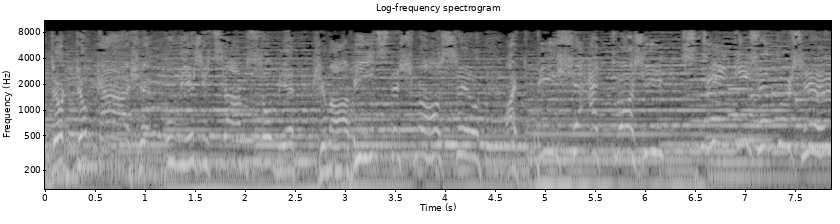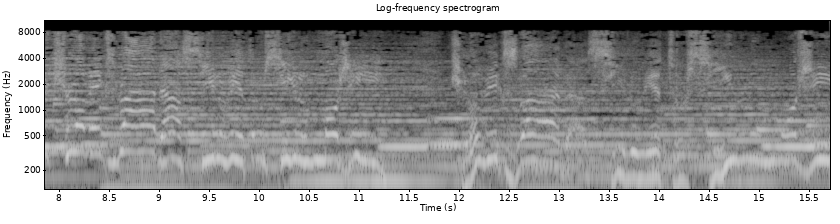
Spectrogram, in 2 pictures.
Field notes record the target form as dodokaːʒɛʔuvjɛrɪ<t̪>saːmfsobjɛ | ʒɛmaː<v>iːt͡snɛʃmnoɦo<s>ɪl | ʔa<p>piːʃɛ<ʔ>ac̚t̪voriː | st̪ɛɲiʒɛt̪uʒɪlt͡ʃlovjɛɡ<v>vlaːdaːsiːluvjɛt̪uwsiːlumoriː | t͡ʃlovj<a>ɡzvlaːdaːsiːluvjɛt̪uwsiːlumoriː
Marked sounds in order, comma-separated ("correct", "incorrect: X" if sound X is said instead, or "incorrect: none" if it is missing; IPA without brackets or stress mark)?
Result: correct, correct, correct, incorrect: c, correct, incorrect: z, incorrect: ɛ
